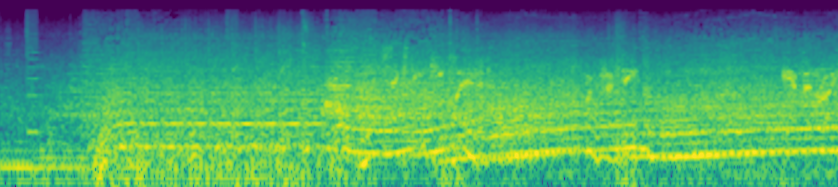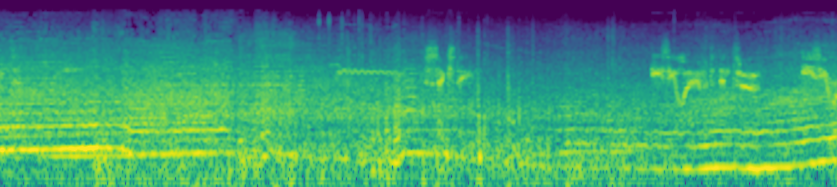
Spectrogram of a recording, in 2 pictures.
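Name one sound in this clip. A rally car engine roars and revs hard, rising and dropping as it shifts gears.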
